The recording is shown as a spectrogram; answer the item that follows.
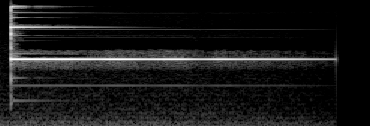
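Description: A single bright bell ding, the notification-bell sound effect of an animated subscribe button, struck once and ringing on in one high tone that slowly fades.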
